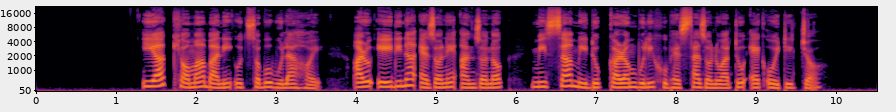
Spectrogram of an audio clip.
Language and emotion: Assamese, neutral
